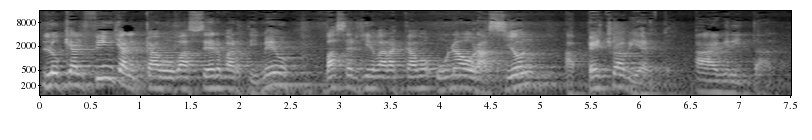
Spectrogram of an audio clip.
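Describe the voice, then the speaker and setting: A man's voice: fairly high pitch, normal speed, echoey room, slight background noise. A man with a Mexican Spanish accent preaching a sermon, often asking his listeners questions. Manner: animated, asks the congregation questions.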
